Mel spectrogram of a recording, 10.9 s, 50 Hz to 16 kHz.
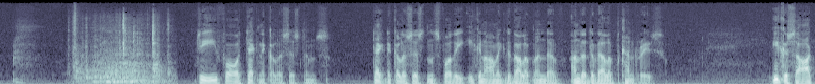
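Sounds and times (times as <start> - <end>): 
drawer squeaking as it is pulled open: 0.9 - 2.4
speech: 2.6 - 8.9, 10.3 - 10.8.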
